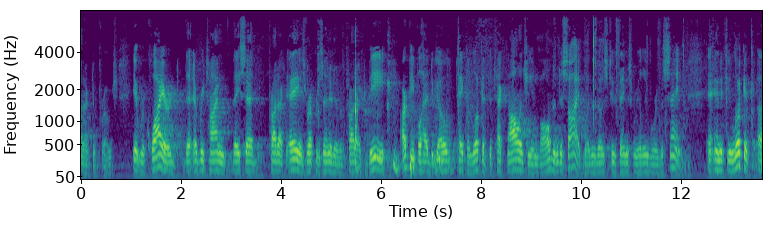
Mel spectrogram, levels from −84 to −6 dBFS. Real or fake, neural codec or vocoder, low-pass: real; none; 7.2 kHz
